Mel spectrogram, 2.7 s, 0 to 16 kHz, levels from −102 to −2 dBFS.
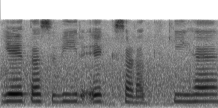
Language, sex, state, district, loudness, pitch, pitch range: Hindi, female, Haryana, Jhajjar, -17 LUFS, 240 Hz, 235-245 Hz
